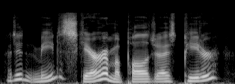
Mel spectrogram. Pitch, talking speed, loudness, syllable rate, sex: 170 Hz, 205 wpm, -17 LUFS, 6.7 syllables/s, male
